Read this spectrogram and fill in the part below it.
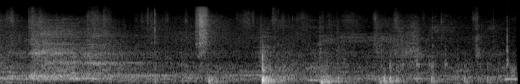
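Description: Bare feet thump softly on padded mats.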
